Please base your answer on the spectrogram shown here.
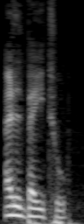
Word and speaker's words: البيت: Now knowing that this is a hamzatul wasl, we know that with hamzatul wasl, if it starts off a sentence, it's pronounced. So al-baytu.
